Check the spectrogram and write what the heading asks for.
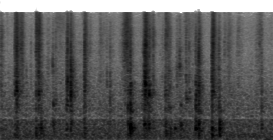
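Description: A deck of tarot cards being shuffled by hand, one packet fed onto the other in a run of short card slaps and riffles, about three a second and unevenly spaced.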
